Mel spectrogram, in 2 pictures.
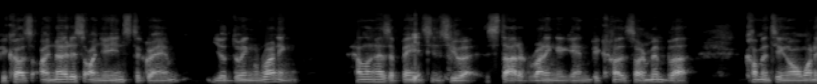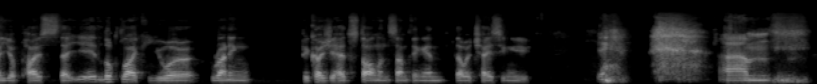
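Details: Adult male speaker; Normal speech.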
